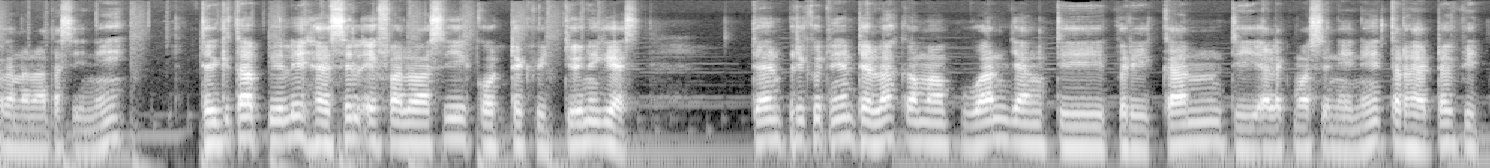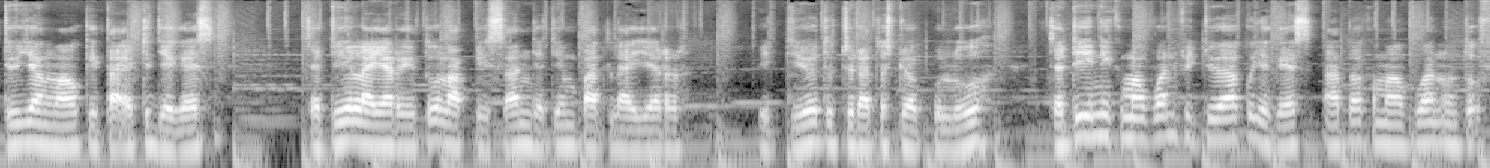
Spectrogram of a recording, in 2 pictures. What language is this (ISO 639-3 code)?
ind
